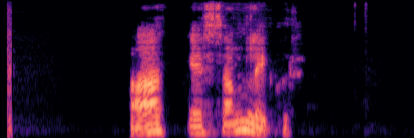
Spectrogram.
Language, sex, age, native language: Icelandic, male, 20-29, Icelandic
